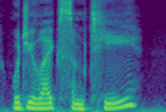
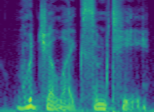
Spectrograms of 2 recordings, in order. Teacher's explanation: a D sound followed by a Y sound often creates a J sound.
